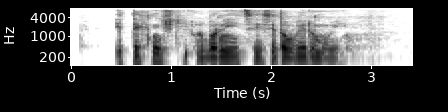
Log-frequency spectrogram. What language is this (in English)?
Czech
